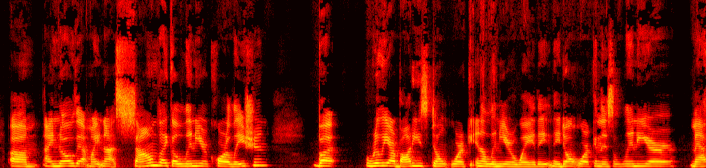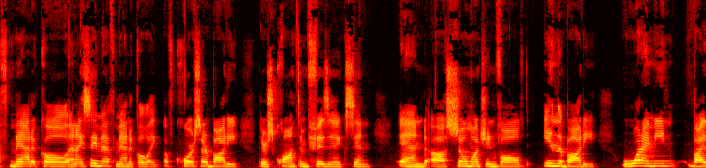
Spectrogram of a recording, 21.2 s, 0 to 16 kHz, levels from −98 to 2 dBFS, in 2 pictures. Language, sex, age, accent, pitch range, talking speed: English, female, 10-29, American, 210-240 Hz, 155 wpm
